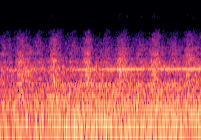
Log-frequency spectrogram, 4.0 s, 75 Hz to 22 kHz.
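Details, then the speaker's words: Electrolux LS15 15 kg washing machine whose owner reported loud noise on spin, after two small loose parts found inside were removed: steady even whoosh with faint constant tone, no knocking or scraping; normal spin cycle. "não fez o barulho Tudo indica que tá tudo normal"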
